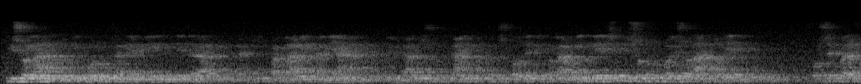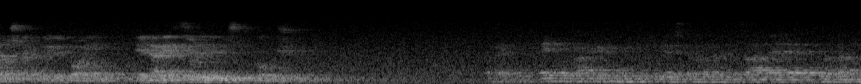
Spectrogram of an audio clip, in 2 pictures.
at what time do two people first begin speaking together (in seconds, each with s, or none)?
none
